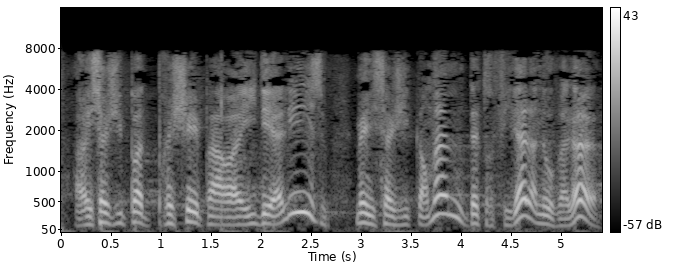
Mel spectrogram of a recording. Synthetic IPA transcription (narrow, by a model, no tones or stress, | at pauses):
alɔ̰ʁilsaʒipad̪əpχeʃepaʁid̪ealism | mɛilsaʒikɑ̃mɛmd̪ɛt̪χəfid̪ɛlanovalœːʁ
